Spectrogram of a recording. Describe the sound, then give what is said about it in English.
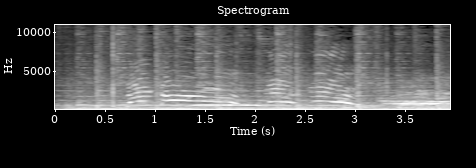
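A loud, steady crowd of many overlapping voices shouts and whoops, with rising and falling cries over a dense, echoing din: spectators filling the bleachers cheer in a school gym while a cheerleader claps. “In a gym, spectators fill bleachers and a cheerleader claps.”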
